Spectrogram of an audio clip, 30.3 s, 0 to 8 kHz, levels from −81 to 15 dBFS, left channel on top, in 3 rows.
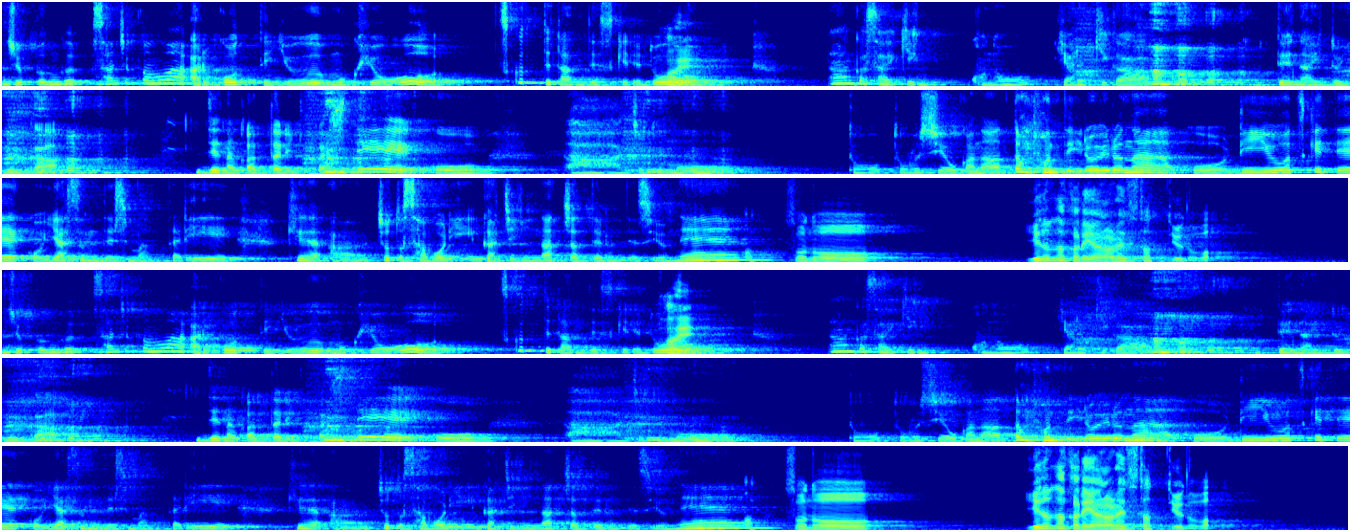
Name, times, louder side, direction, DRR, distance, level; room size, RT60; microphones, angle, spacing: voice 1, 0.0-3.3 3.9-5.3 5.7-5.8 6.2-7.0 7.3-8.7 9.3-10.6 11.6-14.0 14.3-15.6 16.5-25.8, left 2 dB, 65° left, 6 dB, 2.0 m, -31 dB
sound 1, 8.0-9.4 10.0-11.1 12.4-13.3 14.7-15.6, left 1 dB, 85° left, 4.1 m, -32 dB
voice 2, 26.1-26.7 27.9-29.3, right 2 dB, 30° right, 12 dB, 1.1 m, -28 dB
25.0 x 20.5 x 9.2 m, 1.3 s
head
